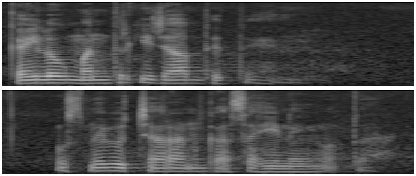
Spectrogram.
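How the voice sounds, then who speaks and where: Slow, deliberate male monk preaching. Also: medium pitch, level tone, vocal fry, a little hiss or hum. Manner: slow, deliberate teaching with pauses and sudden emphatic rises. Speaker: Jain monk giving a discourse. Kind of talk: sermon.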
